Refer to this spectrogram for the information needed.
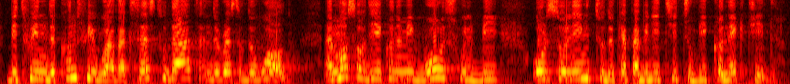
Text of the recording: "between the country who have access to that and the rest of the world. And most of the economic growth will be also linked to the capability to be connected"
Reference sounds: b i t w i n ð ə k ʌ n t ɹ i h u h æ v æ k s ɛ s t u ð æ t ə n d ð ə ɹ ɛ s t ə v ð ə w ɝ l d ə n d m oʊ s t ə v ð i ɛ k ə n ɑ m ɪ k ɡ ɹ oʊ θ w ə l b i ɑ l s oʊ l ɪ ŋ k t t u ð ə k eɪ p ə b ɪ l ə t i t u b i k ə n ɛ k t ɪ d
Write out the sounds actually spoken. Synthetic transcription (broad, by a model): b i t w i n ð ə k ʌ n t ɹ i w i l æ v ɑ k s ɛ s t u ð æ t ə n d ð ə ɹ ɛ s t ə v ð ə w ɝ l d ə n m oʊ s t ə v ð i ɛ k ə n ɑ m ɪ k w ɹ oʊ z w ə l b i ɑ l s oʊ l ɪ ŋ k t t u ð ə k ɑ p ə b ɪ l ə t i t u b i k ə n ɛ k t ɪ d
